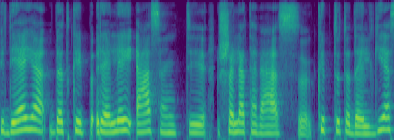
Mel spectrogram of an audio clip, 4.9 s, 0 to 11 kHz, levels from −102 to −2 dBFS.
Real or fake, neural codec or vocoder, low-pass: real; none; 9.9 kHz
